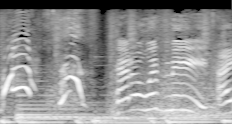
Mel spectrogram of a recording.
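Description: Music playing, with high voices gliding up and down over it: two short rise-and-fall cries in the first second, then a longer wavering one from about halfway.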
